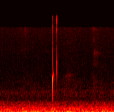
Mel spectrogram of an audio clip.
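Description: A short electronic chat message blip sounds once.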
